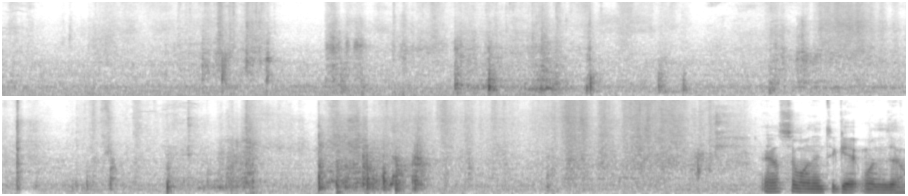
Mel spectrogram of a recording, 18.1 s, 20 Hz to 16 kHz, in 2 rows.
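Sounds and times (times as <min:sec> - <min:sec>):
packaging rustling: 0:01.8 - 0:05.8, 0:12.2 - 0:16.2.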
